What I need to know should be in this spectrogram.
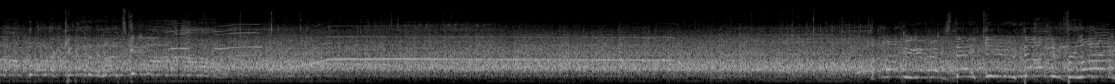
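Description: A large stadium crowd cheers and roars throughout.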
